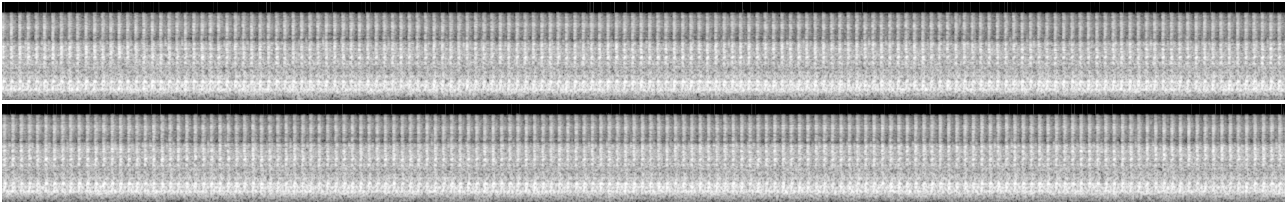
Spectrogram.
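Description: Cine film projector running: a steady mechanical whir with a fast, even rattle and a constant hum, unchanging throughout.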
